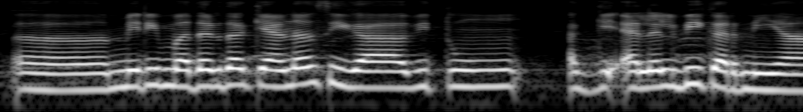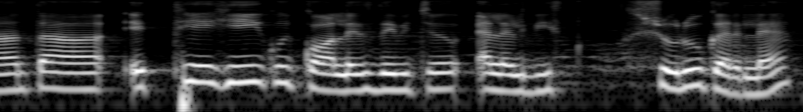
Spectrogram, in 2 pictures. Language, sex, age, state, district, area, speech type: Punjabi, female, 18-30, Punjab, Patiala, urban, spontaneous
